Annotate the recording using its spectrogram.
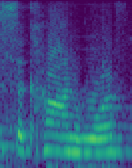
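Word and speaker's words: Sukhan Warf: My name is Sakan Warf. That's spelled S U K H A N.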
